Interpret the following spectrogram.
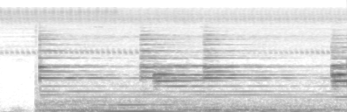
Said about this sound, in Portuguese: Foi aí que o sino da igreja da praça soou doze vezes.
